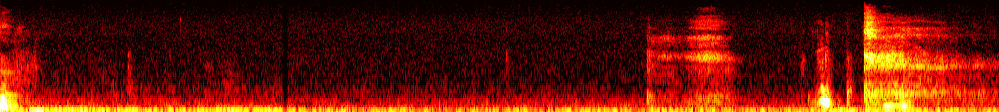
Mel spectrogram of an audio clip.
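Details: Stifled sneezes, then sneezes let out: faint breathy sounds, one or two false starts, a sharp burst and a louder open sneeze; the last sneeze was rather soft.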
